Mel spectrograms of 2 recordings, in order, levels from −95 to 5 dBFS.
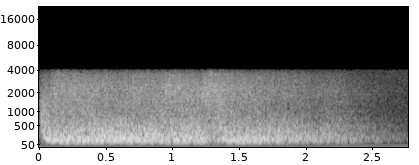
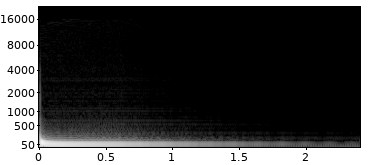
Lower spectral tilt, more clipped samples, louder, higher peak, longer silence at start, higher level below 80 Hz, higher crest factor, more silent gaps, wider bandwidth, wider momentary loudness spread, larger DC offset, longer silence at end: second, -6 dB/octave vs -12.5 dB/octave; neither; first, -15 LUFS vs -19 LUFS; about the same, -2 dBFS vs 0 dBFS; about the same, 0 s vs 0 s; second, -62 dBFS vs -18 dBFS; about the same, 14 dB vs 18 dB; neither; first, 4.2 kHz vs 0.3 kHz; second, 15 LU vs 22 LU; first, 0.4% vs under 0.1%; second, 0.2 s vs 1.3 s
